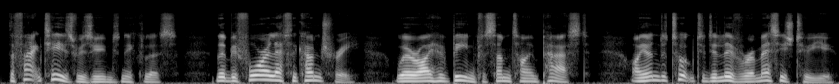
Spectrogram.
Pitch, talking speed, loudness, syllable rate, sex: 145 Hz, 195 wpm, -18 LUFS, 5.8 syllables/s, male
